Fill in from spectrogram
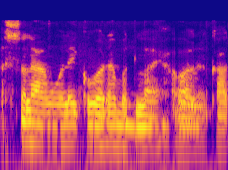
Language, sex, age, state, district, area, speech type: Kashmiri, male, 30-45, Jammu and Kashmir, Bandipora, rural, spontaneous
